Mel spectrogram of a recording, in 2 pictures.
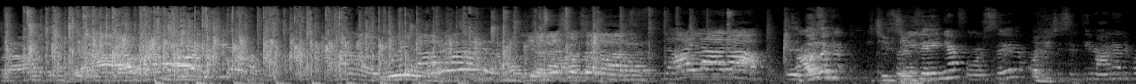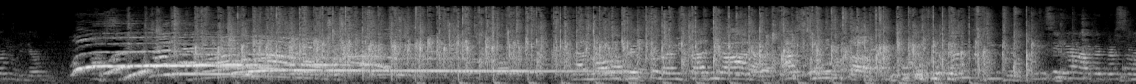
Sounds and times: Crowd 0.0 - 8.4
Crowd 12.0 - 22.7

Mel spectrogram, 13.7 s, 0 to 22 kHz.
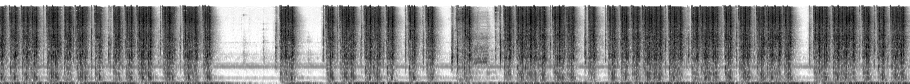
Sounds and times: Typewriter typing 0.0 - 3.3
typing element and carriage moving 4.1 - 13.6
Typewriter typing 4.1 - 13.6

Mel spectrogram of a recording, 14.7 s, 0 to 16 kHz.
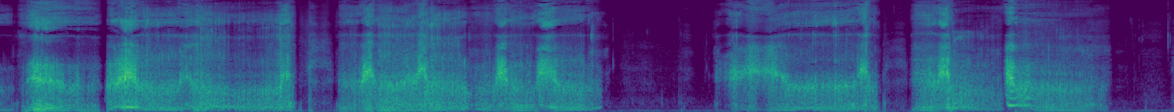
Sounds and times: roar 0.0 - 7.6
growls 0.0 - 7.7
snarls 0.0 - 7.7
growls 9.0 - 13.9
roar 9.0 - 13.9
snarls 9.0 - 13.9

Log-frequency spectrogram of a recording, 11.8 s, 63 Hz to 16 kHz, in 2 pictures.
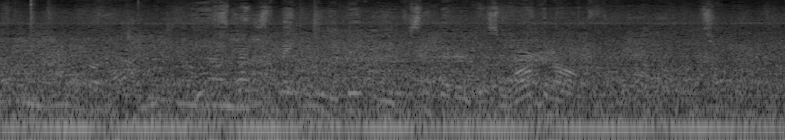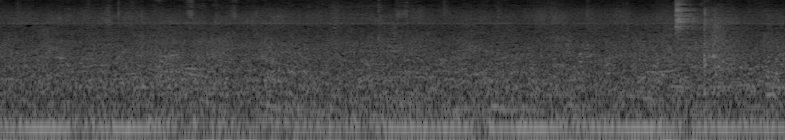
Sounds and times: crowd murmurs 0.0 - 11.7

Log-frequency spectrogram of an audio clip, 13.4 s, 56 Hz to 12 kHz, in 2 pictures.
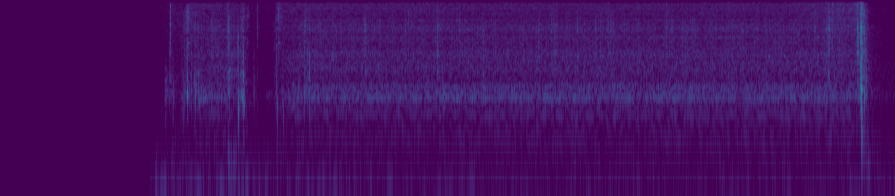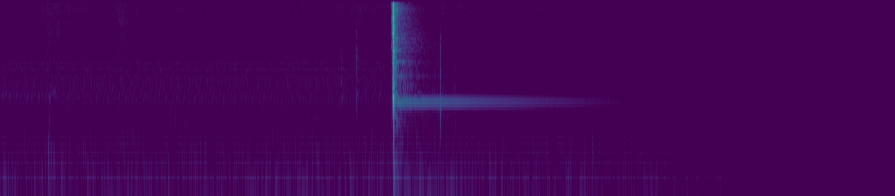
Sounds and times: Cassette Tape Rewind 1.3 - 6.5
Button 9.6 - 10.5

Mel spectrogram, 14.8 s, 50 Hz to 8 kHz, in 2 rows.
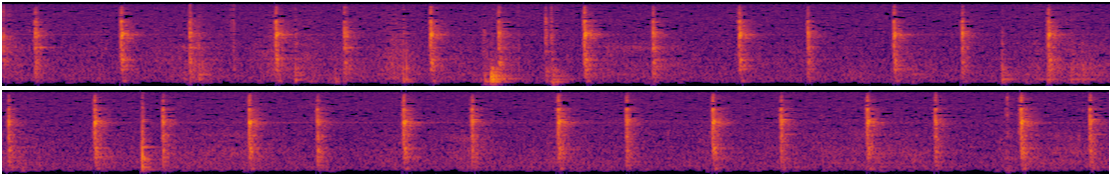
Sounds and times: Clock Ticking 0.0 - 14.7

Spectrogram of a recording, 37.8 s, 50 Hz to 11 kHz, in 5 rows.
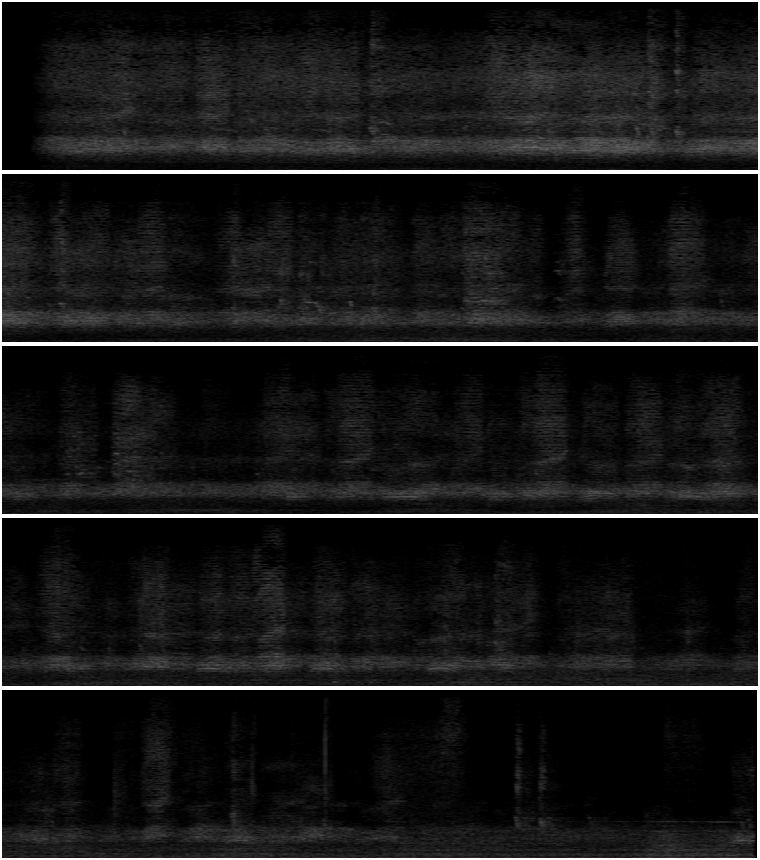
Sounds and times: murder of crows 0.4 - 37.7

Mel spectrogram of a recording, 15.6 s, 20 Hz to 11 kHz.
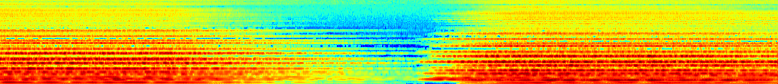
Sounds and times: synthesizer 0.0 - 7.1
synthesizer 8.4 - 15.5

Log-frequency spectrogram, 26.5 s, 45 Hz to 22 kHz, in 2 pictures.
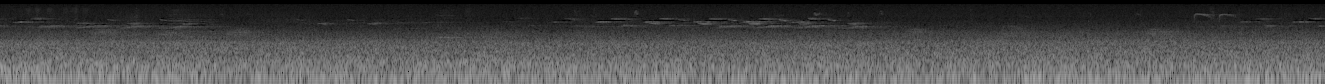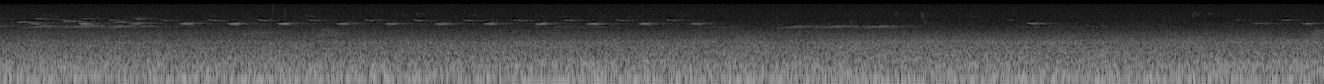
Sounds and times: birdsong 0.0 - 8.9
birdsong 11.9 - 22.6
birdsong 25.2 - 26.4

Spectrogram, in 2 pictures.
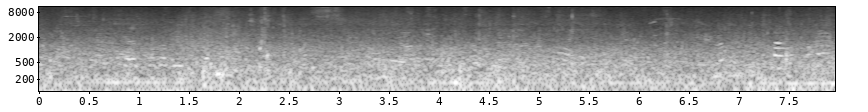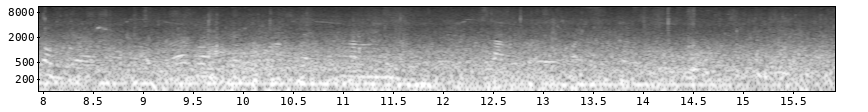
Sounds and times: Relaxed chatter 0.0 - 15.9
occasional boats passing by 0.0 - 15.9
river 0.0 - 15.9

